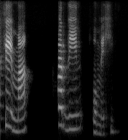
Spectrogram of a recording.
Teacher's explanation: la fricativa velar sorda, que puede ser representada por la letra G, la letra J o la letra X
